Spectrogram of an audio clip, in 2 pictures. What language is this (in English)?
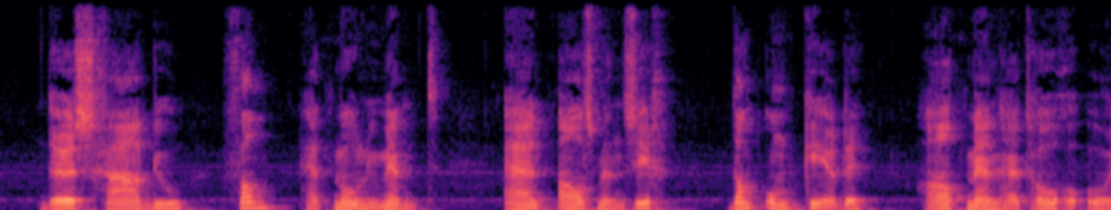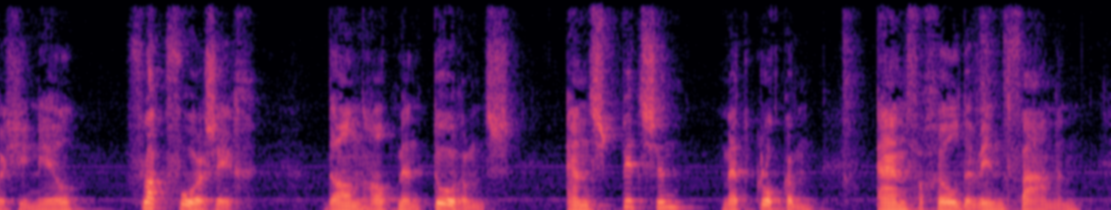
Dutch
